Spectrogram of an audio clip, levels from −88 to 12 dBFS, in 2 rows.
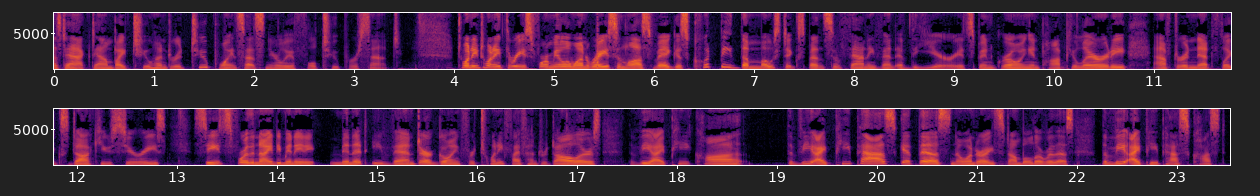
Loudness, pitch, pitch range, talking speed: -25 LUFS, 160 Hz, 150-195 Hz, 160 wpm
